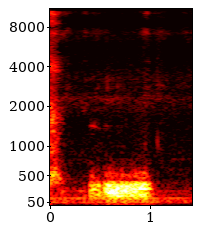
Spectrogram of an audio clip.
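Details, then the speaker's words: Hungry adult: a brief, low gurgling rumble of about half a second. Audible stomach growling (borborygmi) from hunger. "sorry about my stomach growling I am very hungry and apparently my stomach doesn't care whether y'all hear that or not very embarrassing stomach cut it out"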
